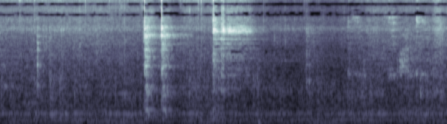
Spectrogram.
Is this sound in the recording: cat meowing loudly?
no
